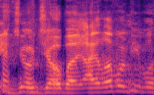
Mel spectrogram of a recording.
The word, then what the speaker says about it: jojoba: hoba or or no he says Joba that's just wrong it's h hoba is the pronunciation right jojoba I love when people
